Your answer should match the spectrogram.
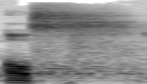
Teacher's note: Kita mendapatkan shad ini dibaca tebal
